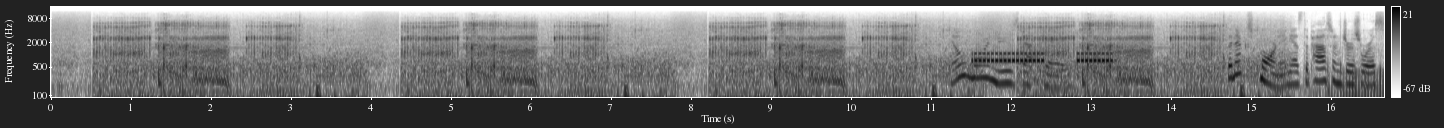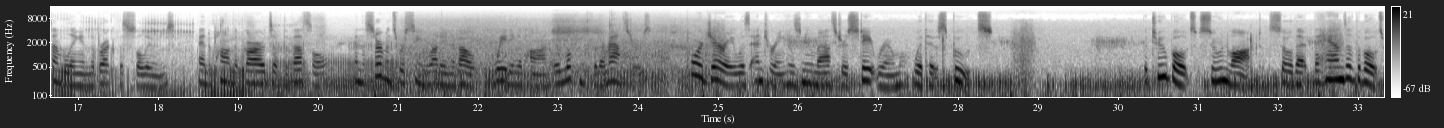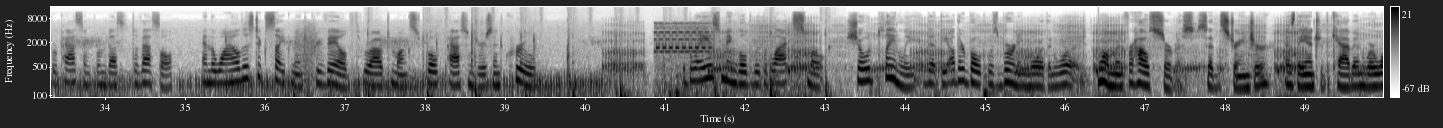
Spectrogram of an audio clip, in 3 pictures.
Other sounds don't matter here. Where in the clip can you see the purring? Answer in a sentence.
The purring can be heard from 0.0 to 49.9 s.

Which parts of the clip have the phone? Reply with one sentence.
The phone can be heard from 11.5 to 13.3 s and from 40.9 to 42.9 s.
